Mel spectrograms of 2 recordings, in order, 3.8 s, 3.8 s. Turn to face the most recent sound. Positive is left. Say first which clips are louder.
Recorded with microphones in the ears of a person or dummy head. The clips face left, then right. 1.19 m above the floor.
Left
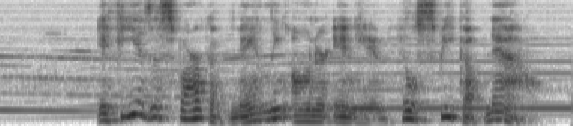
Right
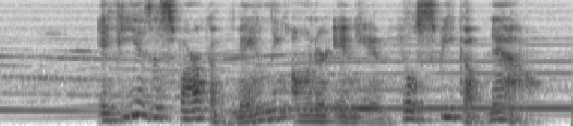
# left 6 dB
turn(degrees=60)  # may be behind; listen again after turning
